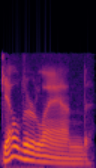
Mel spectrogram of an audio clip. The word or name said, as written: Gelderland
